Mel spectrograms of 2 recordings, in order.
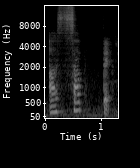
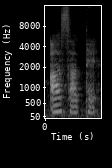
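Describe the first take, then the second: First: A short stop comes just before the t. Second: The t follows smoothly with no short stop. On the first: "by adding this small two, uh, you can put the stress on the letter one before" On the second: "if I say this letter without small two, that's gonna be asate"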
